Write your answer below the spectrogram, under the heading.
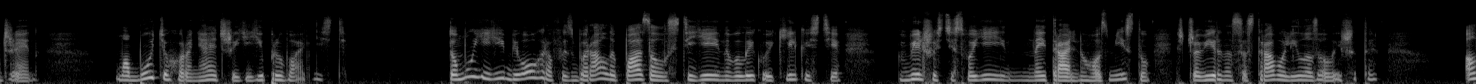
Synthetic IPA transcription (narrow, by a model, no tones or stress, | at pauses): d͡ʒɛ̰jn | mɐbutʲɔxɔɾɔnʲajɛt͡ʃɪjijipɾɪʋɑ̰tʲnʲisʲtʲ | t̪ɔmujijibʲiɔɦɾɐfɪzbɪɾɑlˠɪpɑzelˠsʲtʲijejineʋelˠɪkɔjikʲilʲkisʲtʲi | wbʲilʲʃɔsʲtʲisʋɔjijinejt̪ɾʔɑlʲnɔɦɔzmʲist̪ʊʃt͡ʃɔʋʲirnɐsest̪ɾɑʋɔlʲilˠɐzɐlˠɪʃɪ̥t̪ɪ | ɐlˠ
